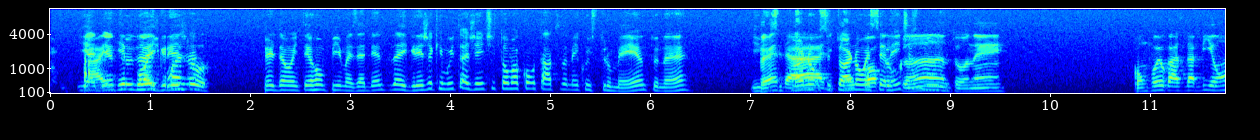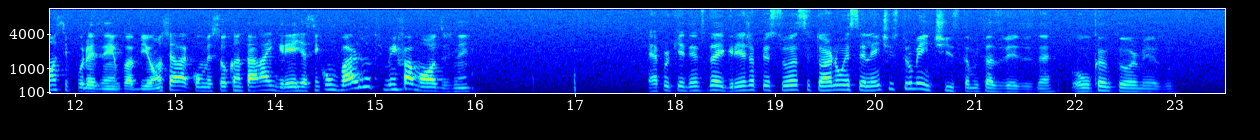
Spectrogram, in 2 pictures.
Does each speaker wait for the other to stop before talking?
No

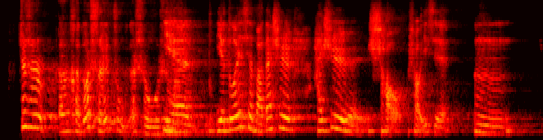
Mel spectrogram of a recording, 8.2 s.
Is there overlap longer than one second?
No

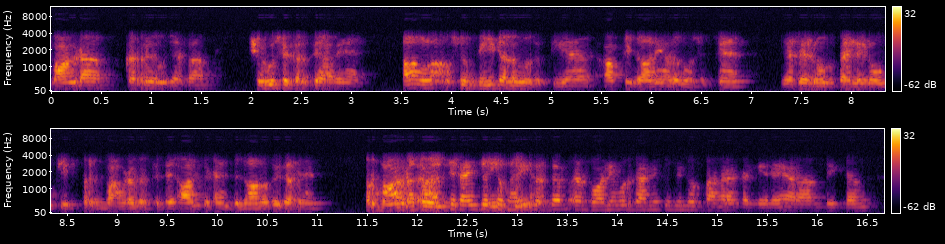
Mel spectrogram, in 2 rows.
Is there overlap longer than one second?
Yes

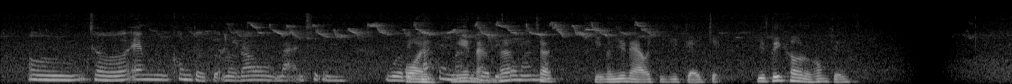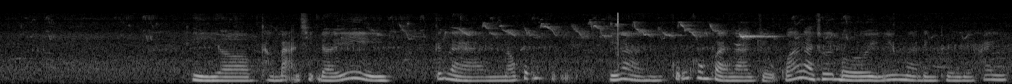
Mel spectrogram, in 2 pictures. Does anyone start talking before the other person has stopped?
Yes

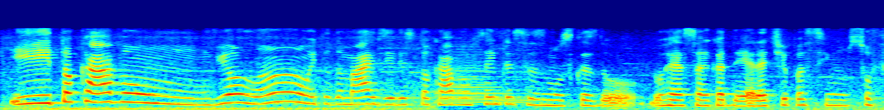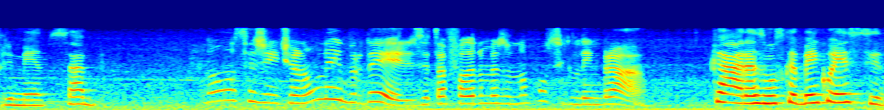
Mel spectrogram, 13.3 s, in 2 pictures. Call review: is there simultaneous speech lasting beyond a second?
No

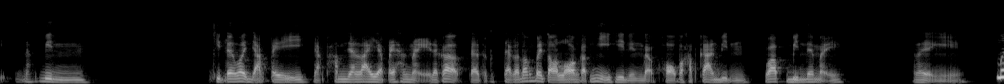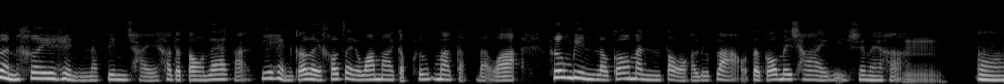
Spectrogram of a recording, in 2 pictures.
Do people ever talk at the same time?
No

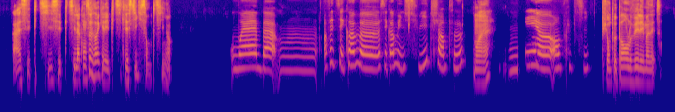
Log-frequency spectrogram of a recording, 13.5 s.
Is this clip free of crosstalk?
Yes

